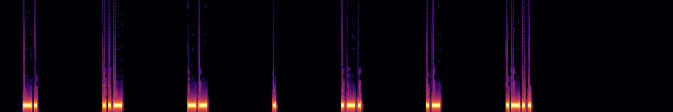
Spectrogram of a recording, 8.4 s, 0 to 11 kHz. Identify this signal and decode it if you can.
Morse code, heard as a keyed tone, about 36 wpm, spaced as for 10 wpm, 700 Hz. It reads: NUMERAL
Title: 8x Character Spacing - Top 500 Words - 35wpm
